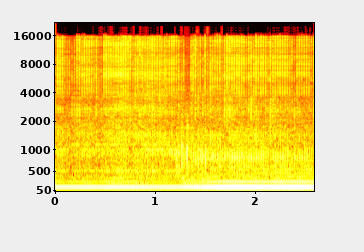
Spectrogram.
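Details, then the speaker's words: Hoover fan motor on its single speed, about 3,500 rpm: steady high-speed hum with a rough, gravelly undertone that never smooths out; the motor bearings are badly worn. "surprisingly does still work sounds like holy hell there she goes on the only speed it has spin at 3,500 rpms"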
